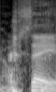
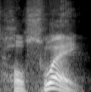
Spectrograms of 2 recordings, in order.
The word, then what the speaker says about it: Josue: I have to say it like that, or I'll call his name isn't Jose, it's Josue. No, Beverly Hills Cop 3 is awful.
